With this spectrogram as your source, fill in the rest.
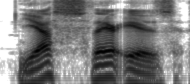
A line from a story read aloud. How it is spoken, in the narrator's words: said Corun flatly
